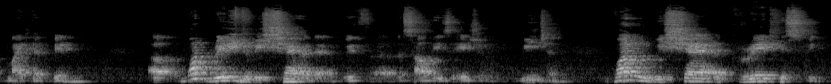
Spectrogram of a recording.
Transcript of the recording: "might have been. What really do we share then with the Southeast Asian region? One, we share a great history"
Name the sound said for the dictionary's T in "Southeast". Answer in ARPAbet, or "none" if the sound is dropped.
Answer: none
